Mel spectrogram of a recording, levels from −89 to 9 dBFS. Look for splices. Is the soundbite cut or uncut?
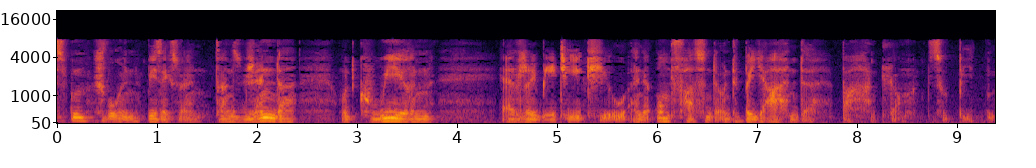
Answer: uncut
